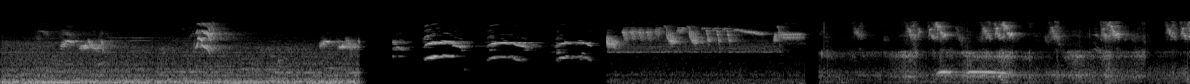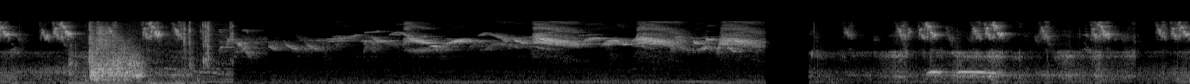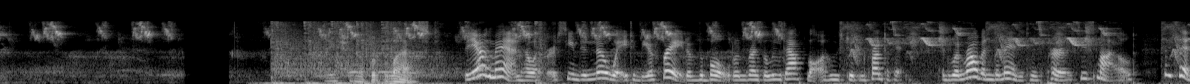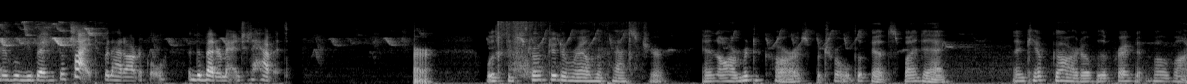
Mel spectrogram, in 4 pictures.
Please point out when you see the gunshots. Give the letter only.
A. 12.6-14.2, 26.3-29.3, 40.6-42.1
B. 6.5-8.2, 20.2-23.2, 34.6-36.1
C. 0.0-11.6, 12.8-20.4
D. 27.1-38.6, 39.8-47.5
A.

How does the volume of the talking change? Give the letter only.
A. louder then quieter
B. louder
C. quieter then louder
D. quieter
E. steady
D.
